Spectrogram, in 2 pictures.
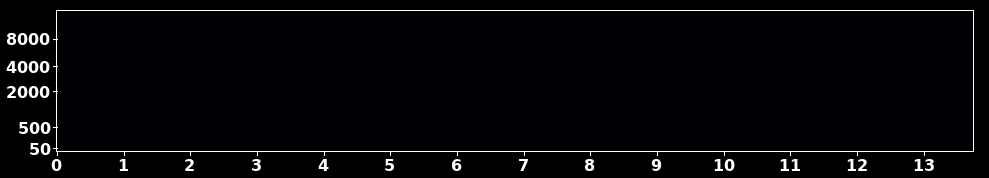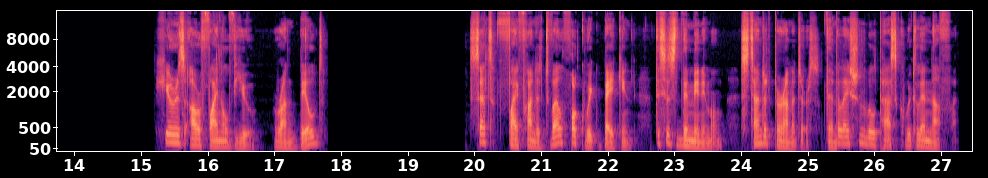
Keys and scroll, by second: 9.4-13.4 typing, 15.1-16.4 typing.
